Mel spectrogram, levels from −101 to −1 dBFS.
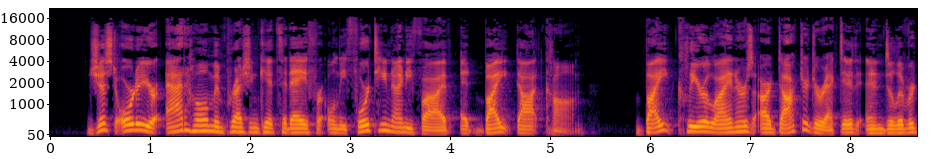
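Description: From 2.34 to 3.08 s, and again from 6.95 to 7.96 s, the speech abruptly runs about 6.4% fast and rises in pitch by 107 cents, a little over a semitone, then snaps back to normal. Speed and pitch move together, so the voice sounds briefly hurried and sharpened. This is likely a drift correction step, where clock-matching software changed the playback rate in a single jump to rebalance its buffer.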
